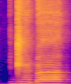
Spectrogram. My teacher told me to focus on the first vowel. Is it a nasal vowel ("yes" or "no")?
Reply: yes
